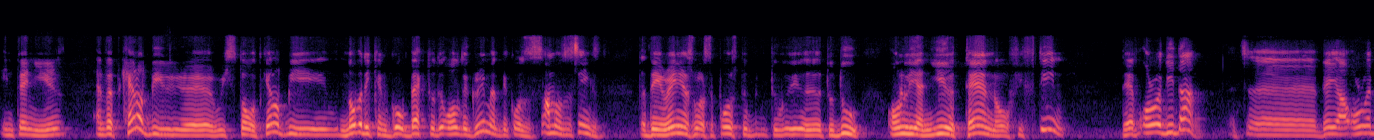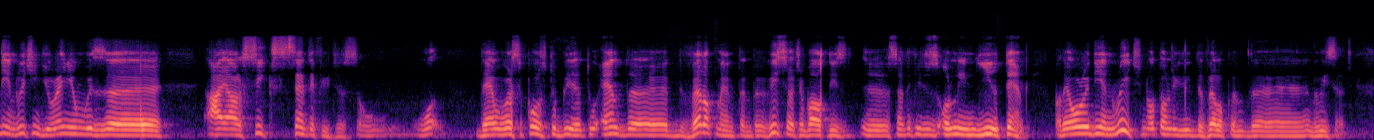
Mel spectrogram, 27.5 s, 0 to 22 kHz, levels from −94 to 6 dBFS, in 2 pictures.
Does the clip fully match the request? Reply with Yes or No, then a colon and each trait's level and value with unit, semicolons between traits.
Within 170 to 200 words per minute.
Yes: average, 195 wpm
